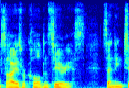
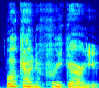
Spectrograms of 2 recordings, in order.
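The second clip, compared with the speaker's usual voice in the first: high, slow, appalled question; mild shock, pitch lifted; horrified gasp; 6 semitones higher, slower than usual. A narrator's reading. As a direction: gasp it out in disbelief. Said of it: "Higuma gasps".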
